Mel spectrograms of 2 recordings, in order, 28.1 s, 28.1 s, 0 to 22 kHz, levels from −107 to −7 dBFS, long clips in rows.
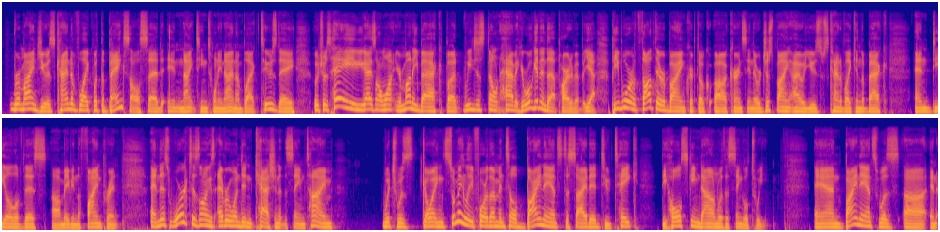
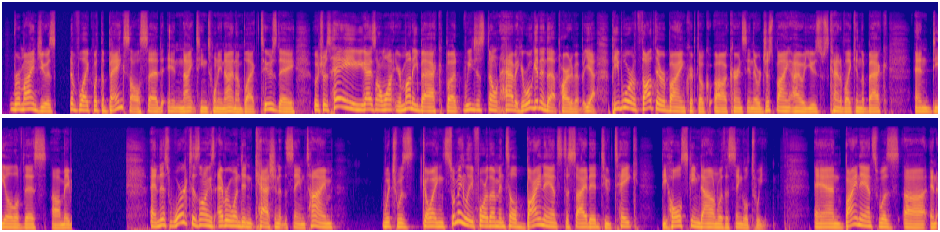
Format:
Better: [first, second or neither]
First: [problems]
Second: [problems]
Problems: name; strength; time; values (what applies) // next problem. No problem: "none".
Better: first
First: none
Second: audio cutting out; at 1 s and at 15 s for 1 s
